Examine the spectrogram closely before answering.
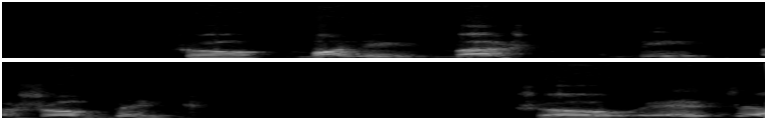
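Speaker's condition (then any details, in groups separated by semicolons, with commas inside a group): ALS, primary lateral sclerosis, PLS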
